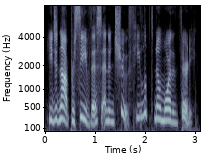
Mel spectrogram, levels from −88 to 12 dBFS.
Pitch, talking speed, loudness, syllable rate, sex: 230 Hz, 270 wpm, -19 LUFS, 6.2 syllables/s, female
